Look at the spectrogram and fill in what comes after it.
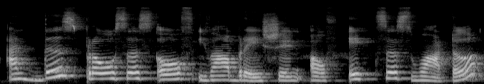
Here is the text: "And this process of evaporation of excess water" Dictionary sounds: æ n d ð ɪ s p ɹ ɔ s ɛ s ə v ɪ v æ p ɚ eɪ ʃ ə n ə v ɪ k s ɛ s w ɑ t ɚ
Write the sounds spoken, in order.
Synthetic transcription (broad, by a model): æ n d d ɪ s p ɹ ɔ s ɛ s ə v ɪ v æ b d eɪ ʃ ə n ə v ɪ k s ɛ s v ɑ t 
